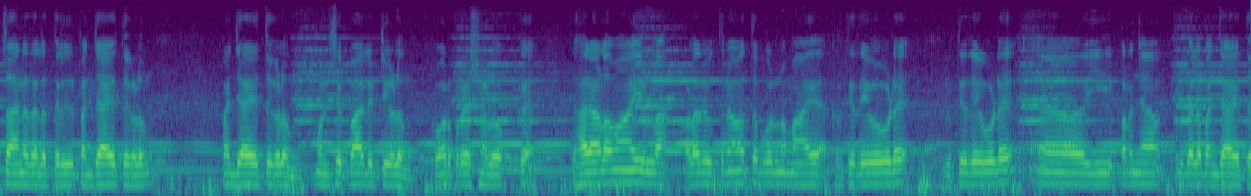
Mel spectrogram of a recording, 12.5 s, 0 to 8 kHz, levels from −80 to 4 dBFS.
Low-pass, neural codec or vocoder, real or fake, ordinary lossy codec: 7.2 kHz; none; real; none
